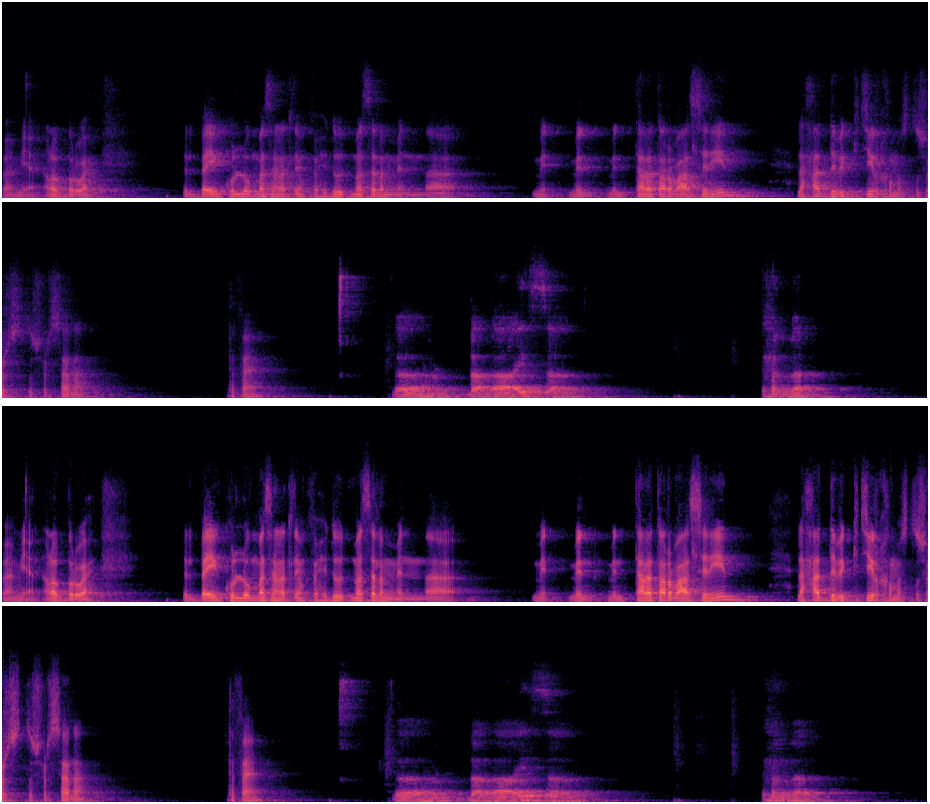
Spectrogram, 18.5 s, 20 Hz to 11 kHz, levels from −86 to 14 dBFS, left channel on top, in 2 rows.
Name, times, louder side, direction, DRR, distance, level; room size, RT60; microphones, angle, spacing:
voice 1, 0.0-1.1 1.8-4.5 5.3-7.6 8.0-10.1 11.5-11.9, right 5 dB, 45° right, 16 dB, 0.4 m, -25 dB
voice 2, 13.2-15.0 16.9-17.3, left 1 dB, 70° left, 2 dB, 2.3 m, -27 dB
10.5 x 10.0 x 5.7 m, 1.0 s
head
